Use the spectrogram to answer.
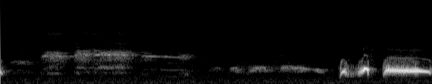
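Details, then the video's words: Spotted dove cooing to attract wild doves; faint higher drawn-out calls and soft low notes come first, then a loud phrase of two short notes and a long steady hoot. "tiếng cu gáy thúc bổi"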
